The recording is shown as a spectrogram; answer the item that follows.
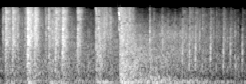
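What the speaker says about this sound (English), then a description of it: "Another RPG coming along that tank." Sustained gunfire and heavy blasts in a war video game, with RPG rockets striking near a tank: dense rattling shots and a louder booming hit midway, all continuous and close.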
